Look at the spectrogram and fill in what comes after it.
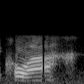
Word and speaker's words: Koach: The word for power in Hebrew is Koach. That's the word in Hebrew. It's two syllables, and it means that he will give you force.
